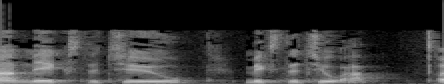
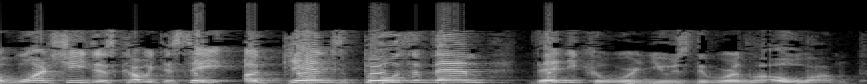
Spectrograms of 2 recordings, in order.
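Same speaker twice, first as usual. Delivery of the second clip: ordinary delivery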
